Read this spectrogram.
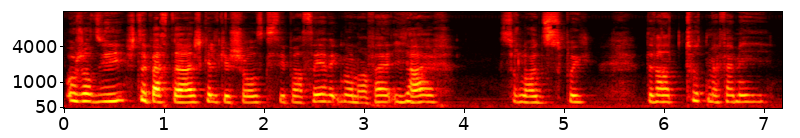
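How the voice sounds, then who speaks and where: A woman's voice: on the high side, flat delivery, normal speed, heavy background noise. A woman with a Québécois accent telling a personal parenting story, retelling scenes with quoted voices. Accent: Québécois French. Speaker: parenting coach.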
